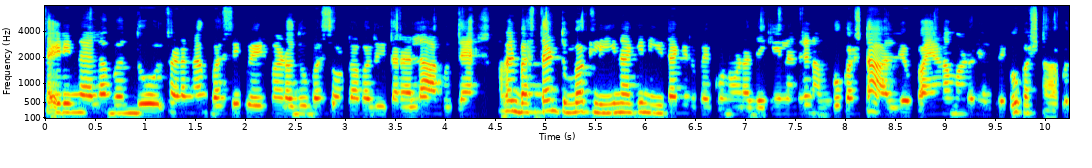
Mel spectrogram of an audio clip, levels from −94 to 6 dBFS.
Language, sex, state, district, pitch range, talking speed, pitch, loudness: Kannada, female, Karnataka, Chamarajanagar, 200-235 Hz, 185 wpm, 215 Hz, -17 LUFS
